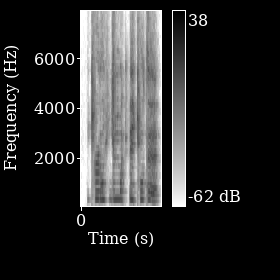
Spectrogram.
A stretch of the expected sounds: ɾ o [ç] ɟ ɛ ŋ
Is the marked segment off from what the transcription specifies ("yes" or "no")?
no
